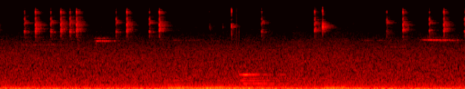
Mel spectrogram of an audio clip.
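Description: Computer mouse button clicking in quick irregular runs, several clicks a second, with a short pause midway, over a low steady hum.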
